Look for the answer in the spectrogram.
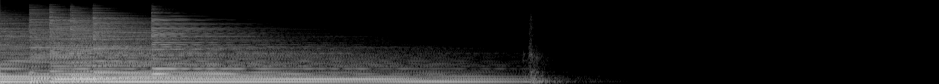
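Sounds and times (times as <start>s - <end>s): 
harpsichord: 0.0s - 5.2s.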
